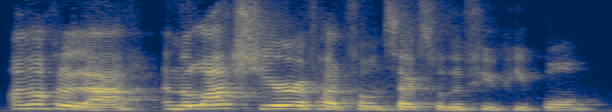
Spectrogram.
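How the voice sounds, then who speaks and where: A woman's voice: on the high side, fast, fairly bright tone. A drunk woman in her thirties chatting casually on a livestream, rambling and confessional. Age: 30s.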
